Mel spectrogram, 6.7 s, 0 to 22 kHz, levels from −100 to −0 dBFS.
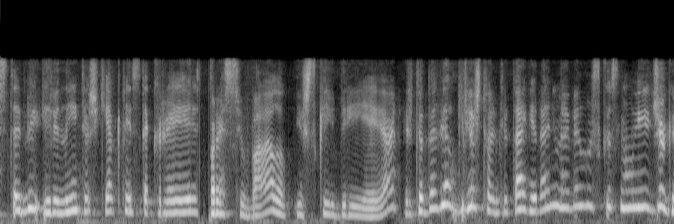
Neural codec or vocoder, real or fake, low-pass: codec, 24 kHz, 1.5 kbps, HILCodec; fake; 7.2 kHz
